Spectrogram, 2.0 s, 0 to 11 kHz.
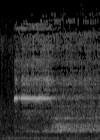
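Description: Electronic game scoreboard sounding its start signal: a steady high beep lasting under a second, followed by a buzzier electronic tone as the 30-second game timer starts.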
